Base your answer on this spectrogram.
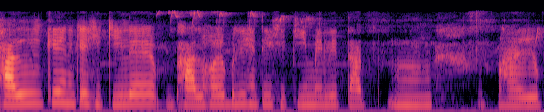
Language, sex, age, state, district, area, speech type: Assamese, female, 30-45, Assam, Charaideo, urban, spontaneous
